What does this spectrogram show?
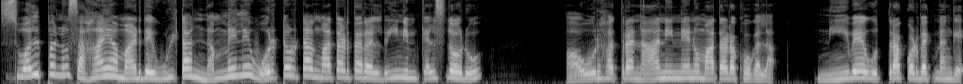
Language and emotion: Kannada, angry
